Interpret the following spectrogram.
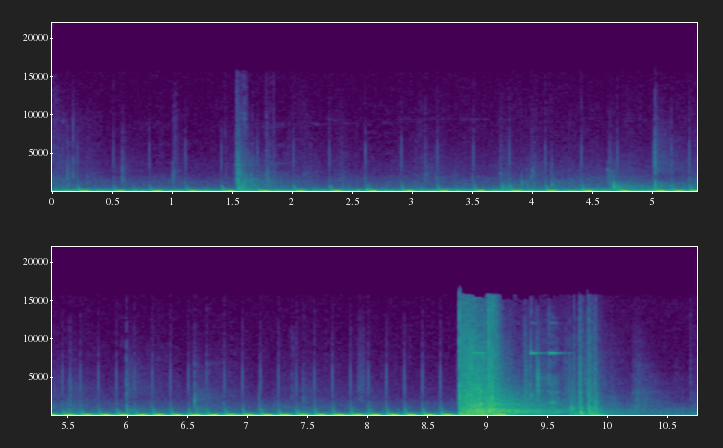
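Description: Film sound design: a low throbbing pulse over a steady hum, quickening steadily like a racing heartbeat. About nine seconds in, a sudden loud crash-like burst cuts it off.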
